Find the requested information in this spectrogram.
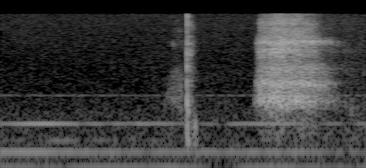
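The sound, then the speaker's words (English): A single long, deep breath comes as a soft, airy rush lasting over a second, just after a brief click, above a faint steady low hum. “Take four long deep breaths.”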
